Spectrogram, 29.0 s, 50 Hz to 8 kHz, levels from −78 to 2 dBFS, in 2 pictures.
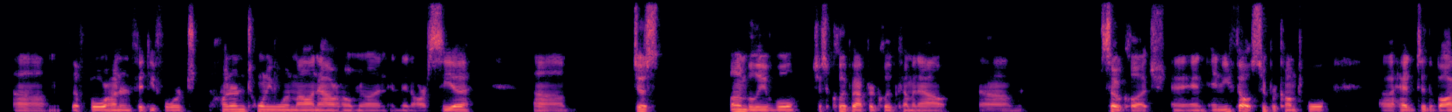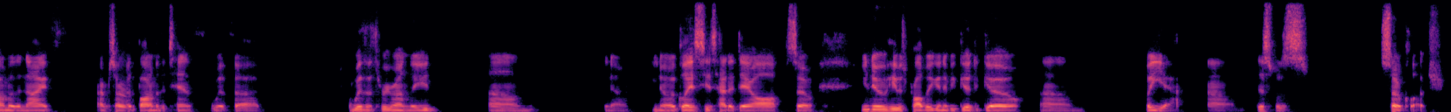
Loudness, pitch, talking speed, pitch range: -26 LUFS, 110 Hz, 175 wpm, 95-120 Hz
